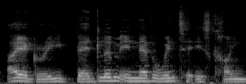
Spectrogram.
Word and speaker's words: Bedlam: Bethlehem Royal hospital and it became called bedum because of pronunciation through like pronunciation changed a great deal in the uh English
